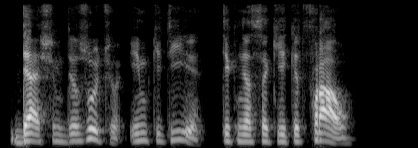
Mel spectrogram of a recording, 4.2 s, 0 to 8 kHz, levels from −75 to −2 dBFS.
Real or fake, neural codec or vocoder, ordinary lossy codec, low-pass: fake; vocoder, 44.1 kHz, 128 mel bands, Pupu-Vocoder; AAC, 48 kbps; 7.2 kHz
